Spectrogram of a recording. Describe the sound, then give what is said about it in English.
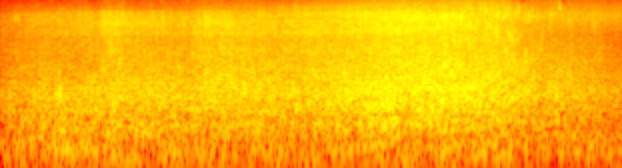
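Steady rushing surf washes and churns against rocks below a bluff, a broad noisy swell that rises gently and recedes over a few seconds, with no voices. “I'm brought up right at the edge of the bluff, water below.”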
